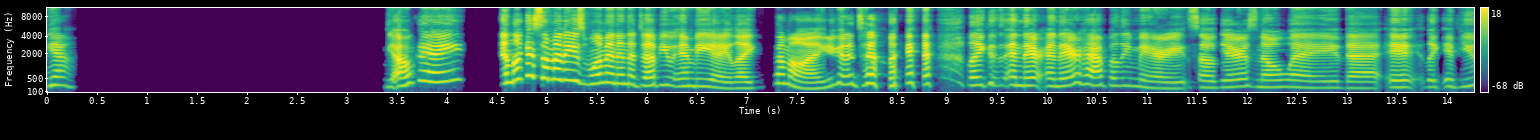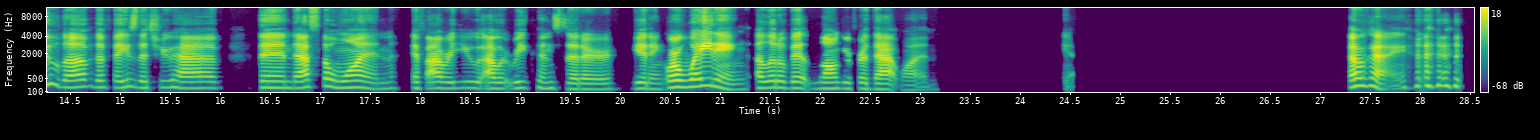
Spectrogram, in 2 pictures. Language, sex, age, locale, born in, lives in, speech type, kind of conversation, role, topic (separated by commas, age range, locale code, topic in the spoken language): English, female, 30-34, en-US, United States, United States, conversation, unstructured, none, What is one goal you want to achieve in the future that scares you?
